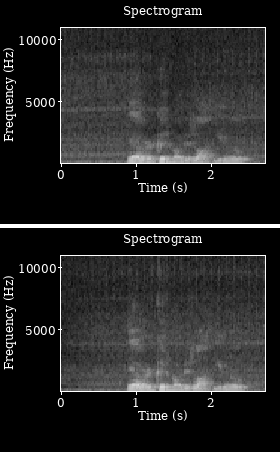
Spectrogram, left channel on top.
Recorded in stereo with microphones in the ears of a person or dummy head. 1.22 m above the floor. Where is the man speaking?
40° right (ahead or behind), 1.2 m.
